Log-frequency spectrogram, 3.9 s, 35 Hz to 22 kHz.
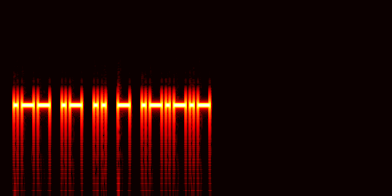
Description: Morse code, heard as a keyed tone, about 32 wpm, 700 Hz. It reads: WAIT.
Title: Sentences from Top 1000 Words - Review Part 4 - 30wpm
